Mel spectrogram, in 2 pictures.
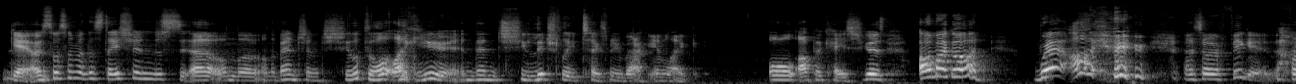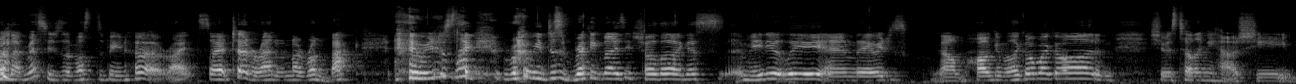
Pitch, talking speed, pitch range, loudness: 235 Hz, 215 wpm, 200-275 Hz, -24 LUFS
